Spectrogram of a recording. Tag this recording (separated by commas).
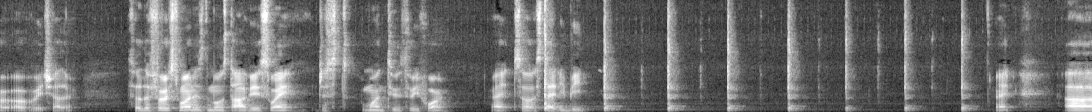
Speech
